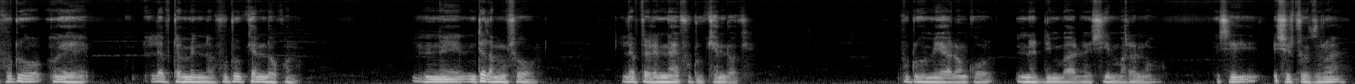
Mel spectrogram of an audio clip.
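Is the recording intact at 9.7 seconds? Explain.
Yes, the speech at 9.7 seconds plays through intact, with no fault heard at that moment.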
